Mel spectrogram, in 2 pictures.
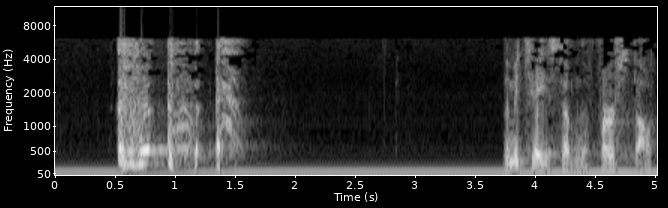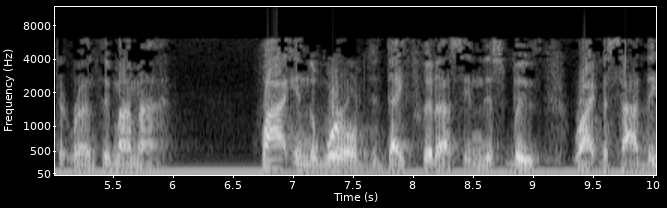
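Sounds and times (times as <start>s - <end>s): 
steady low hum: 0.0s - 10.0s
harsh coughs: 0.5s - 1.8s
speech: 0.7s - 1.0s, 3.8s - 6.1s, 6.7s - 10.0s.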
